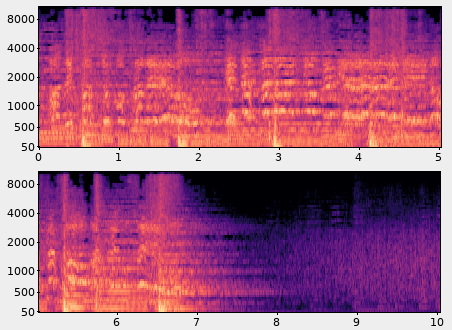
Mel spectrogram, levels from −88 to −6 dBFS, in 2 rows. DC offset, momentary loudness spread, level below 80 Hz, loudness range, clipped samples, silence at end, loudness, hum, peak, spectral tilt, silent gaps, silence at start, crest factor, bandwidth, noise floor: under 0.1%; 5 LU; -34 dBFS; 6 LU; under 0.1%; 2.55 s; -19 LUFS; none; 0 dBFS; -5 dB/octave; none; 0 s; 20 dB; 11 kHz; -55 dBFS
